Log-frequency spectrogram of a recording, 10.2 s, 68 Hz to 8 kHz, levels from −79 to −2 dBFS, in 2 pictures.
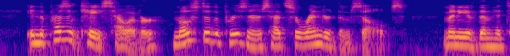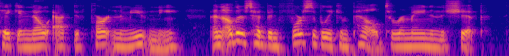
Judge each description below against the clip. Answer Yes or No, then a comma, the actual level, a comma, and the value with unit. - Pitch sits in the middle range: Yes, medium, 165 Hz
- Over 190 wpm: Yes, average, 200 wpm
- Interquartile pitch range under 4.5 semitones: No, average, 4.8 semitones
